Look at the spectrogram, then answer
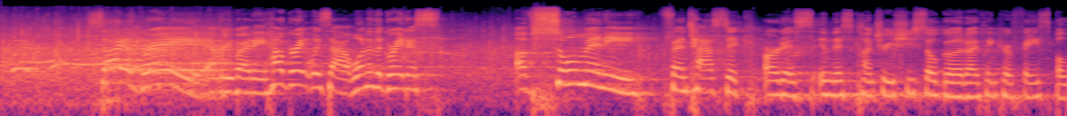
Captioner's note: cheers and applause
